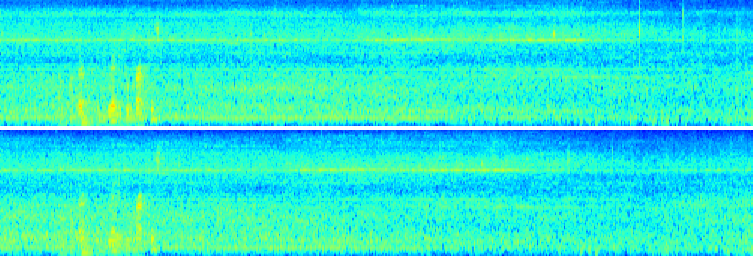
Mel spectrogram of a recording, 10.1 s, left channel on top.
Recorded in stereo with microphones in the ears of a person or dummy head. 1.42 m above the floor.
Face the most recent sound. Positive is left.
turn(degrees=15)  # may be behind; listen again after turning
